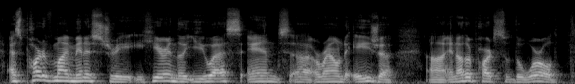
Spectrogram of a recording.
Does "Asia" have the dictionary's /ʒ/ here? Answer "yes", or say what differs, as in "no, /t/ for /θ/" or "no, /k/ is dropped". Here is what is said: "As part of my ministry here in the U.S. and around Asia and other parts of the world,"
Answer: yes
